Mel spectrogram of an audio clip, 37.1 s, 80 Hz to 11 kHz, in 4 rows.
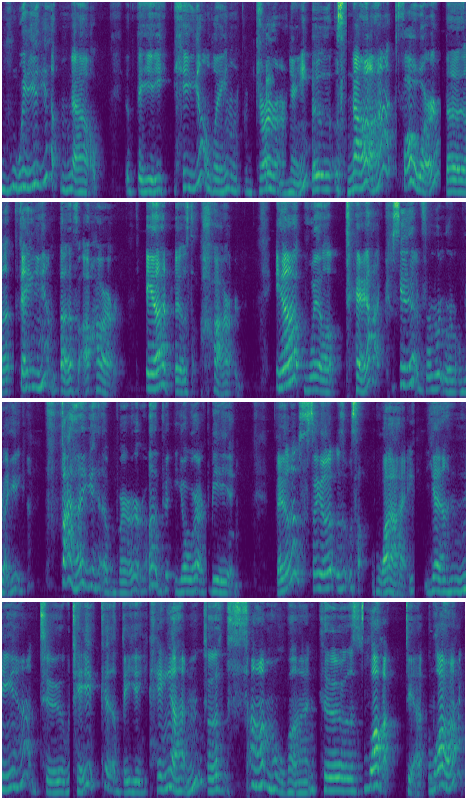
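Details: Adult woman with a real vocal tremor, which she attributes to over 50 years of narcissistic abuse and trauma beginning in childhood; speech described as possibly hard to understand; vocal tremor.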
